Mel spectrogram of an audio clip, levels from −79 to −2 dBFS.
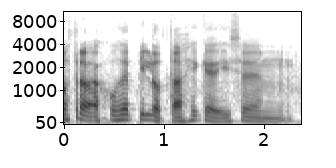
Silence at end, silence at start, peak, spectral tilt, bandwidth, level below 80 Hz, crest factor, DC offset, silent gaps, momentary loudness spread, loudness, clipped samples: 0.1 s; 0 s; -6 dBFS; -6 dB/octave; 11 kHz; -62 dBFS; 20 dB; under 0.1%; none; 9 LU; -27 LUFS; under 0.1%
